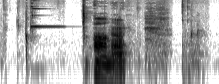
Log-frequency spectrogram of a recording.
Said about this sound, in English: Sorry about that. Turn my phone off.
